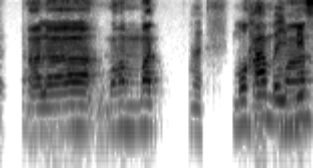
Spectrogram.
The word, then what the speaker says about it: মুহাম্মদ: মুহাম্মদ।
